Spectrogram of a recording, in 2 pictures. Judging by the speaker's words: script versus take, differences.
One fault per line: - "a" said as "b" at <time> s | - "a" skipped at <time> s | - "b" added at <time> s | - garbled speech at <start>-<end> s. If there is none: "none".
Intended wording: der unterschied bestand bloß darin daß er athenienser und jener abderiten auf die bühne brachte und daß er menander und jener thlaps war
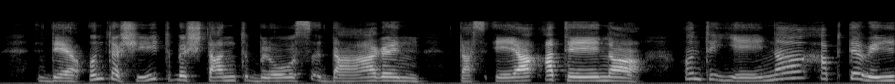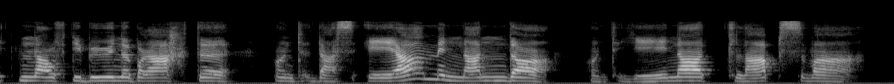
none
